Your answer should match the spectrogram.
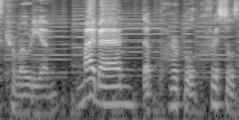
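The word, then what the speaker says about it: Corrodium: fact only referencing the coridium from season 3 hello post alonia I mispronounce it wrong it's codium my bad the purple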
